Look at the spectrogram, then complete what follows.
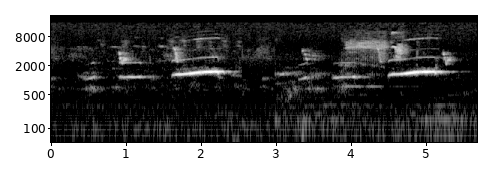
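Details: Black Cuckoo giving two mournful whistled phrases of three or four notes, the last note slurring upward, about two and a half seconds apart.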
